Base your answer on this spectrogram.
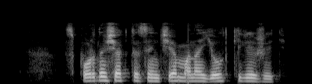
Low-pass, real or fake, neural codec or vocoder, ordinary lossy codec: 7.2 kHz; fake; vocoder, 44.1 kHz, 128 mel bands every 256 samples, BigVGAN v2; MP3, 64 kbps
